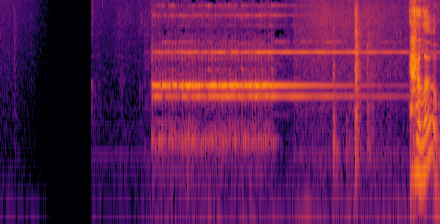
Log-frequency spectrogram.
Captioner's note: mouths the words. The phone rings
